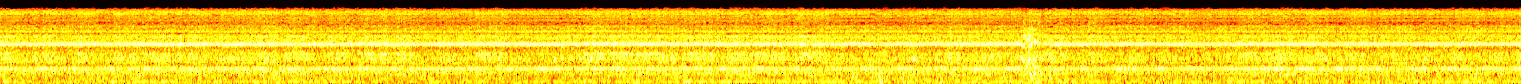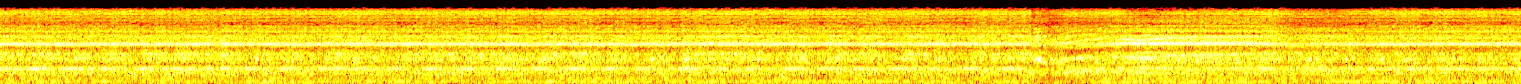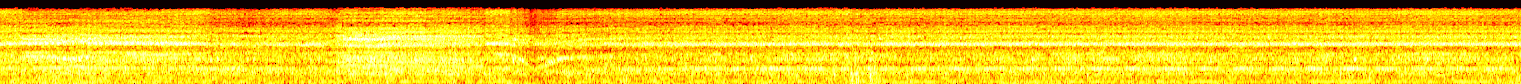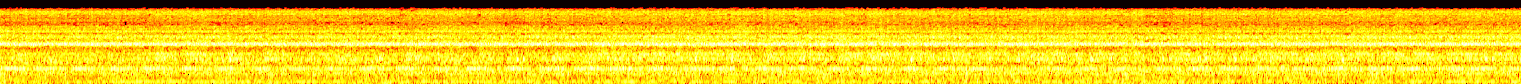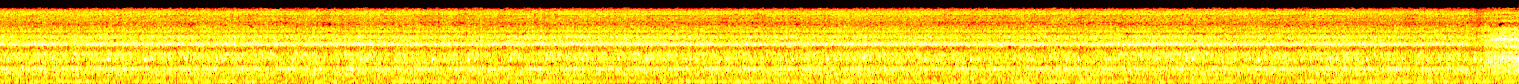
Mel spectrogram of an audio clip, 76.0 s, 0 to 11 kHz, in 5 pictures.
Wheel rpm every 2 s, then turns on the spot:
160, 160, 160, 160, 160, 160, 160, 160, 160, 160, 160, 160, 150, 140, 160, 160, 160, 150, 140, 160, 160, 160, 160, 160, 160, 160, 160, 160, 160, 160, 160, 160, 160, 160, 160, 160, 160, 160.
none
